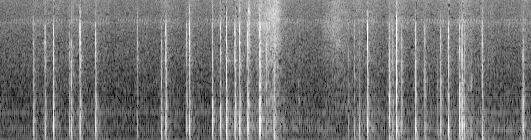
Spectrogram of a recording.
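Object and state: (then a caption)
Plastic cutting board. A fingernail taps on a scratched white plastic cutting board, making short, dry clicks with almost no ring. The taps come at a varied pace, sometimes spaced apart and sometimes in quick bursts, with a faint brushing scrape in between.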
